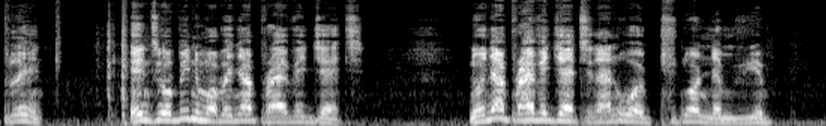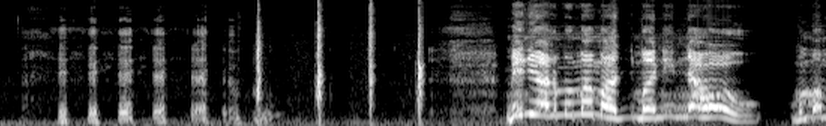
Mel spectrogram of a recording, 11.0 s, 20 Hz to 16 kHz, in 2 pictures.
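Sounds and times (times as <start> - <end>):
man laughing: 5.7 - 7.3.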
